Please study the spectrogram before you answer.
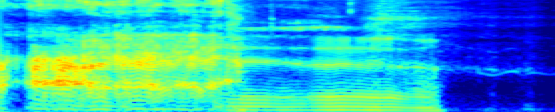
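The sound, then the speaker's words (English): A person voices a creature's growling hiss: a breathy, noisy hiss that turns into a low, throaty growl, lasting under two seconds before cutting off. “It like kind of growl hisses at you and looks up.”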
